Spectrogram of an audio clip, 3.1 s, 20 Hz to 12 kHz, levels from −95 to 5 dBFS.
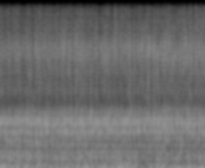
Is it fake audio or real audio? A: fake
